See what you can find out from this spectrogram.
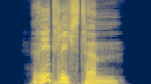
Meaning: strong dative masculine/neuter singular superlative degree of redlich
- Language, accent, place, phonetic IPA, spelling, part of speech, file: German, Germany, Berlin, [ˈʁeːtlɪçstəm], redlichstem, adjective, De-redlichstem.ogg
